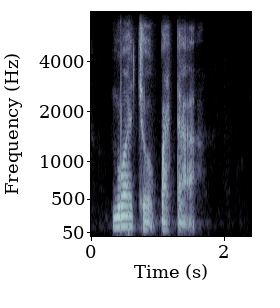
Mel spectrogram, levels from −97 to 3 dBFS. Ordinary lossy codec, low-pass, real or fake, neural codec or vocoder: Opus, 24 kbps; 7.2 kHz; fake; codec, 44.1 kHz, 7.8 kbps, DAC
